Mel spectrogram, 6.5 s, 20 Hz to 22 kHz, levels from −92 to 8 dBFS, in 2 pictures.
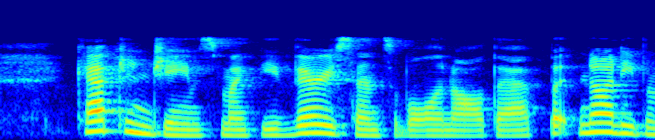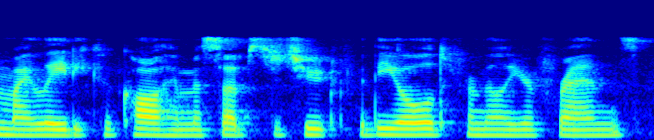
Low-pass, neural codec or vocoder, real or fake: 7.2 kHz; none; real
